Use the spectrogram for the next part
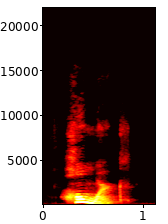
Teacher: we have emphasis on the first syllable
